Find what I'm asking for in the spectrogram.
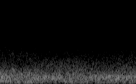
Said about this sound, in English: sound of the uh, road beneath his wheels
